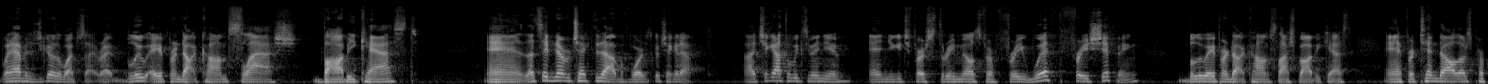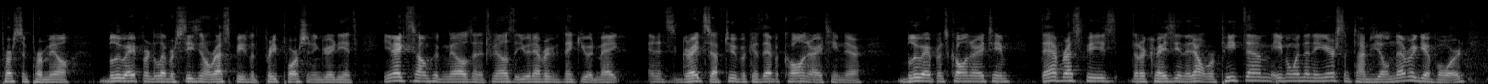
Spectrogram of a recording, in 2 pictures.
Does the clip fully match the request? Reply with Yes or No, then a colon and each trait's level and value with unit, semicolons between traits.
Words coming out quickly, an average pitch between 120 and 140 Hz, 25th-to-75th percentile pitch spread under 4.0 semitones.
Yes: fast, 230 wpm; low, 125 Hz; average, 3.3 semitones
